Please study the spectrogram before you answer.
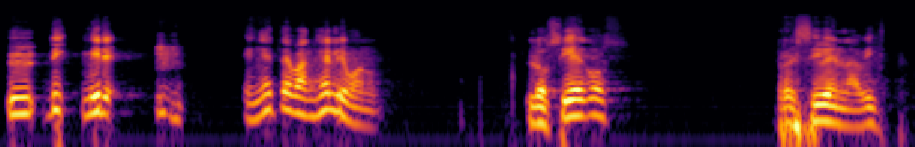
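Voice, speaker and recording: A man preaching a sermon, emphatic, with big swings in pitch and loudness. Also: very animated, unhurried.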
